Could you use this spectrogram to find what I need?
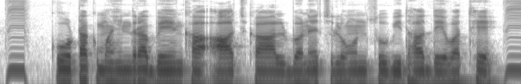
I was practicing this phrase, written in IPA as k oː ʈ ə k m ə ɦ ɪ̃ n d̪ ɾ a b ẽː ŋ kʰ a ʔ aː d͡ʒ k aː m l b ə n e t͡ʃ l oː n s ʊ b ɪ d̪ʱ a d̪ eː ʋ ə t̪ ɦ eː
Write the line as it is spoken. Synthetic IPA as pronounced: k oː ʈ ə k m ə ɦ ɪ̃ n d̪ ɾ a b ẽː ŋ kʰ a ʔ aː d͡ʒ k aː l b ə n e t͡ʃ l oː n s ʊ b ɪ d̪ʱ a d̪ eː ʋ ə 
